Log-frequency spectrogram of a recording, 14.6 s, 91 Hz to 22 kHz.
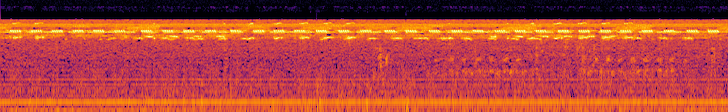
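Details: Night chorus of crickets in wild eastern Botswana, recorded at 02:30 on 21 May '16. High, shrill pulses repeat rapidly and evenly throughout, with a softer second chirp line below and a steady low-pitched background drone.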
